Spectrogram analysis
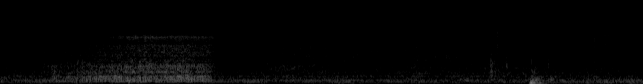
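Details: Snoring: a low rattling snore lasting about two seconds, then quieter steady breathing with a brief thump near the end.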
